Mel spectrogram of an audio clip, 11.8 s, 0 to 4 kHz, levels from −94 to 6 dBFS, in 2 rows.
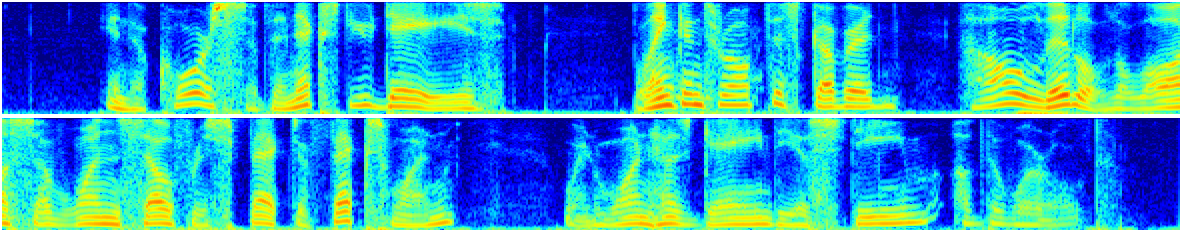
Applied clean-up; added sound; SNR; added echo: none; none; none; none.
